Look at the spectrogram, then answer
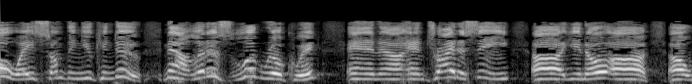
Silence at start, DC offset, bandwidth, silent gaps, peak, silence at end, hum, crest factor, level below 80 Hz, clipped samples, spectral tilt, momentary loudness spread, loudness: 0 s; under 0.1%; 8 kHz; none; 0 dBFS; 0 s; none; 14 dB; -54 dBFS; under 0.1%; -0.5 dB/octave; 8 LU; -13 LUFS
